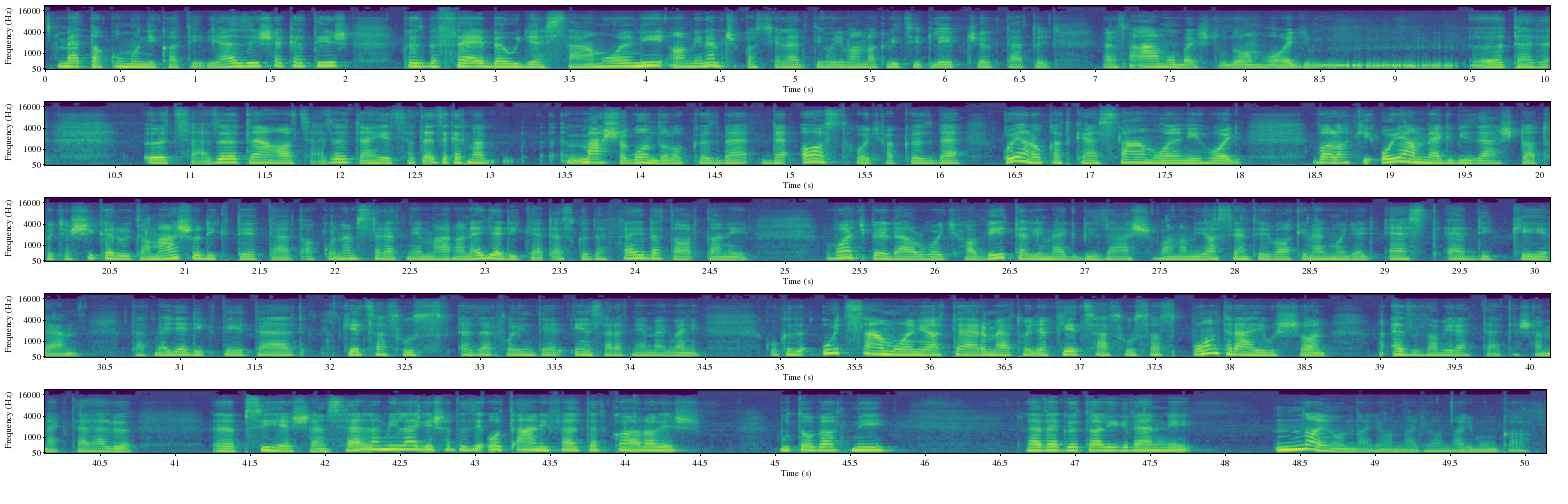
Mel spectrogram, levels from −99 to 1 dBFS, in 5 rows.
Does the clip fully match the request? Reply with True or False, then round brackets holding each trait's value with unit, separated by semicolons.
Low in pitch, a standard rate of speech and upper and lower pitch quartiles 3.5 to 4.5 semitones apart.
False (165 Hz; 140 wpm; 4.0 semitones)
